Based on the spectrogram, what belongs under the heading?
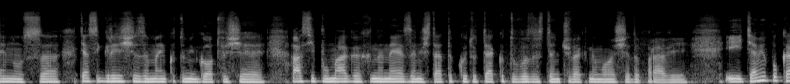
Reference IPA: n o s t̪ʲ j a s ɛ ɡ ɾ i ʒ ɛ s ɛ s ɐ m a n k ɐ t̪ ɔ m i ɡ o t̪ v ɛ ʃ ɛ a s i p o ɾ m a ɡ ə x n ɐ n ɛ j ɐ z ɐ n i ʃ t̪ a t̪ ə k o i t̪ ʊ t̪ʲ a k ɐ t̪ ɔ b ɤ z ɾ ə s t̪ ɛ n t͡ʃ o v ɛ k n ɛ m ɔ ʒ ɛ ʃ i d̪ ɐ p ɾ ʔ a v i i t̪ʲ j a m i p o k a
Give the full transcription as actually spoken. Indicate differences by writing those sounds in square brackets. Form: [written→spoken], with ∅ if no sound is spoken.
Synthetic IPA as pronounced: n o s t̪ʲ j a s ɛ ɡ ɾ i ʒ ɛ [s→ʃ] ɛ [s→z] ɐ m [a→ɛ] n k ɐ t̪ ɔ m i ɡ [o→ɔ] t̪ v ɛ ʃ ɛ a s i p o [ɾ→∅] m a ɡ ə x n ɐ n ɛ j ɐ z ɐ n [i→ɛ] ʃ t̪ a t̪ ə k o i t̪ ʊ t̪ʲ a k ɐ t̪ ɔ [b→v] ɤ z ɾ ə s t̪ ɛ n t͡ʃ o v ɛ k n ɛ m ɔ ʒ ɛ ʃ [i→ɛ] d̪ ɐ p ɾ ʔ a v i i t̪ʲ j a m i p o k a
